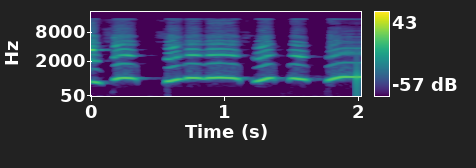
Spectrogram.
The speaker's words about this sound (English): What if we could play? What if we could play it on the slide whistle?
